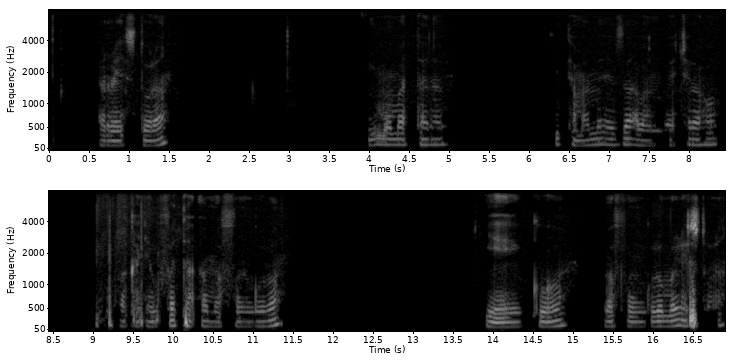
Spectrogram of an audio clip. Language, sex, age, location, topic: Kinyarwanda, male, 18-24, Nyagatare, finance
